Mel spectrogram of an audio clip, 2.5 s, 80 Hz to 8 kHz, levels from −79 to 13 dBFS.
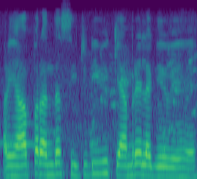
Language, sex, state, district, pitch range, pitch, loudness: Hindi, male, Maharashtra, Washim, 155-175 Hz, 165 Hz, -15 LUFS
